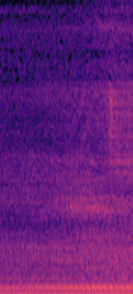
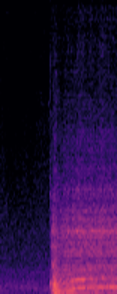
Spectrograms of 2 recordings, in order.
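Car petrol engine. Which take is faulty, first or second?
second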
